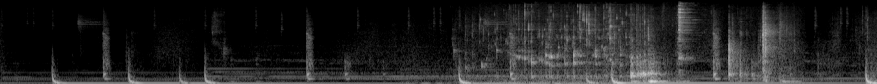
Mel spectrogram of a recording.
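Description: Water from a tap, preceded by several sharp clicks and taps, then a rushing, splashing flow near by with small irregular bursts.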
